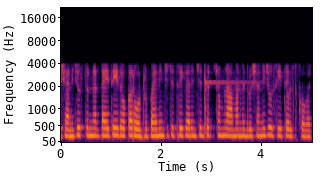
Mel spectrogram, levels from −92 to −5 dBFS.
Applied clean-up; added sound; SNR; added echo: none; Bell / Telephone; 19 dB; none.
